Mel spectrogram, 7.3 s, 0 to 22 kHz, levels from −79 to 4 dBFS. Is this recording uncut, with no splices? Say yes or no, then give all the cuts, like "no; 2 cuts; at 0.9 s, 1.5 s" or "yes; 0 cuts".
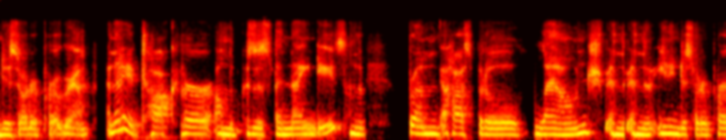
no; 7 cuts; at 1.0 s, 1.8 s, 2.4 s, 2.7 s, 3.6 s, 4.4 s, 6.2 s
